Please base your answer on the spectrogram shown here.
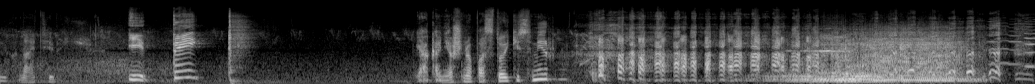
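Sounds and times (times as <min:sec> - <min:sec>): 
speech: 0:00.0 - 0:02.1, 0:04.2 - 0:10.3
laughter: 0:05.8 - 0:10.3
motorcycle braking to a stop outside a house: 0:07.7 - 0:09.9.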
